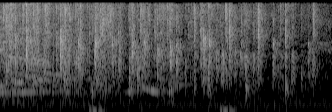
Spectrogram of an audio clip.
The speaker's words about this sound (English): Give God the hand clap.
